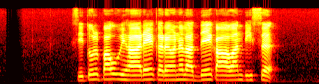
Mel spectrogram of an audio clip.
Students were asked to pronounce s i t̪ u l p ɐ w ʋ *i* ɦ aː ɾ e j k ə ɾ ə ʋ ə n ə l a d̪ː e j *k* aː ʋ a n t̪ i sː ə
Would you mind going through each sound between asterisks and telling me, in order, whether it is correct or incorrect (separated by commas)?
correct, correct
